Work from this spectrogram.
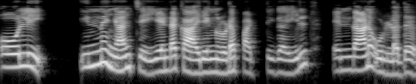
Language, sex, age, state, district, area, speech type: Malayalam, female, 30-45, Kerala, Wayanad, rural, read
